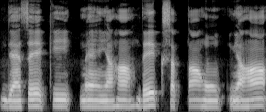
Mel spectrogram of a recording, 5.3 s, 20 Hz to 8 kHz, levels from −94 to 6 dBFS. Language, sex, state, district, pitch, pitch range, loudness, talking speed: Hindi, male, Madhya Pradesh, Bhopal, 120 Hz, 120-125 Hz, -17 LUFS, 90 wpm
